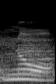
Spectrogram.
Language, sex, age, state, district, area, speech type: Nepali, female, 18-30, West Bengal, Alipurduar, urban, read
